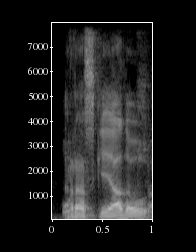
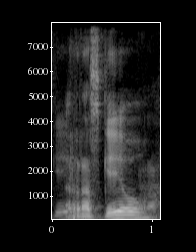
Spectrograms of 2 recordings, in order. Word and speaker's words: rasgueado: In the Andalusian dialect, or in Flamenco jargon, rasgueado is pronounced rasgueo, rajeo, or rajeao.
